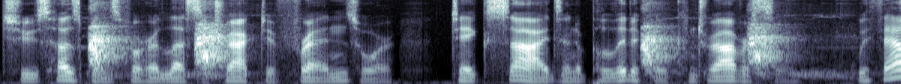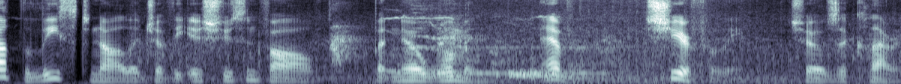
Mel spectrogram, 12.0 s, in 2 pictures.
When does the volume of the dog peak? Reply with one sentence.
The volume of the dog peaks at 1 second.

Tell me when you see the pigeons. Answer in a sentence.
You can hear the pigeons from 0.3 to 2.1 s, from 4.4 to 6.3 s and from 8.6 to 10.2 s.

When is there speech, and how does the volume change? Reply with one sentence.
The speech can be heard from 0.0 to 11.9 s, at a steady volume.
